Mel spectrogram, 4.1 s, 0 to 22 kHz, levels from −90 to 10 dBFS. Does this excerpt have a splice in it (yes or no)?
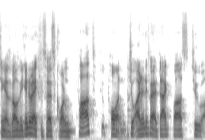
yes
